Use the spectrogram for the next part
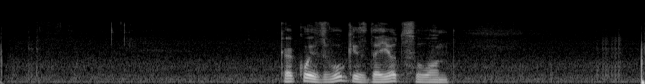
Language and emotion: Russian, neutral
